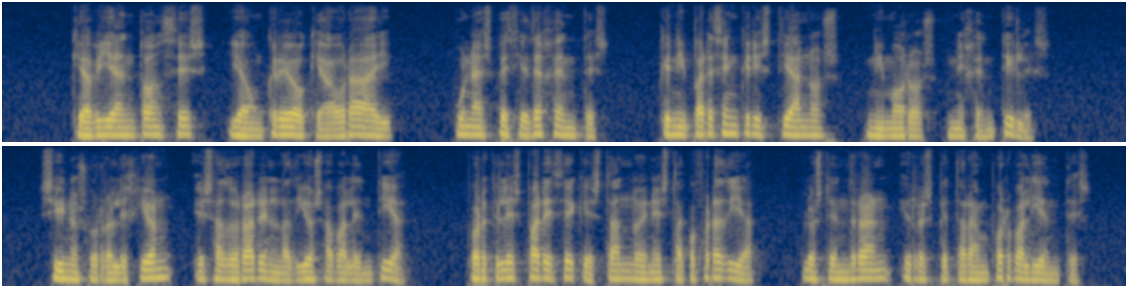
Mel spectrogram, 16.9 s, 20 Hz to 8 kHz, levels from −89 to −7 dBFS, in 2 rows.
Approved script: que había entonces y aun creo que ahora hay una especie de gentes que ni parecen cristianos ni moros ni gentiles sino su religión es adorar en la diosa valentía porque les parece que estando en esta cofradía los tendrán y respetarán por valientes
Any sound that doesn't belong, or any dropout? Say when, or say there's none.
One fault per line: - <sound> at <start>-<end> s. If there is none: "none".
none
